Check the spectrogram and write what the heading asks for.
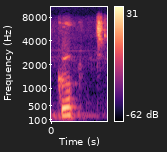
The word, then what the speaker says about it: cooked: Bueno, en este caso, decir que the fish is cooked. Entonces aquí la pronunciación de este verbo regular en pasado, o en participio, perdón, es una T.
